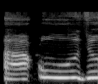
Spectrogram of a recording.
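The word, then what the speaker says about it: أعوذ: আউযু আউযু জু, আউযু আপু জাল কি হবে, জিহ্বার আগা উপরের তালু মানে উপরের দুই দাঁতের আগার সাথে লাগবে।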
